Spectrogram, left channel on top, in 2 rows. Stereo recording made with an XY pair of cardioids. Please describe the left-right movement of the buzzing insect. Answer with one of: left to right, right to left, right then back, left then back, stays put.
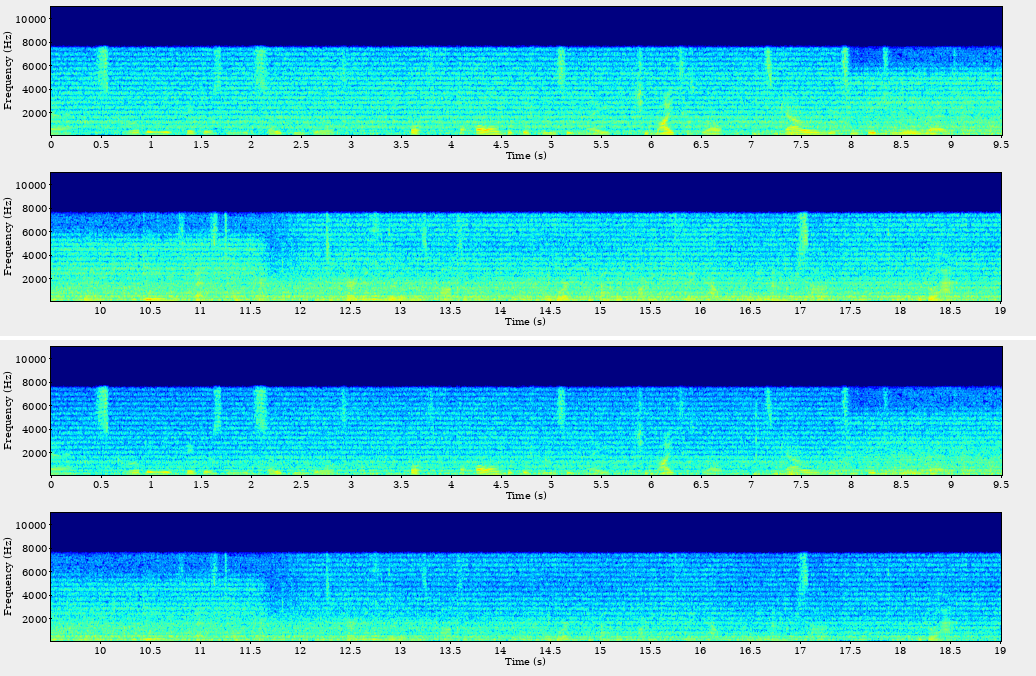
right to left.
